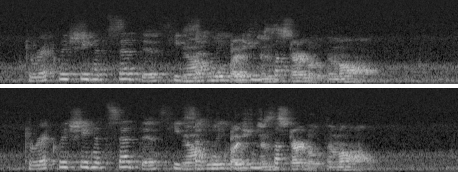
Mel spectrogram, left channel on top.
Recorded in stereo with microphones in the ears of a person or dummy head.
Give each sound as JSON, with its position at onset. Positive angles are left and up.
{"t": 0.2, "sound": "a woman speaking", "side_deg": -45, "distance_m": 2.0}
{"t": 1.8, "sound": "a man speaking", "side_deg": -25, "distance_m": 4.5}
